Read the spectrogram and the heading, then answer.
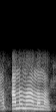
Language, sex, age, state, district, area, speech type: Tamil, female, 30-45, Tamil Nadu, Thoothukudi, rural, conversation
